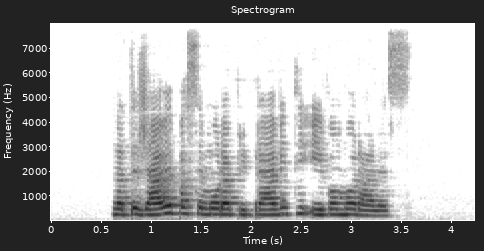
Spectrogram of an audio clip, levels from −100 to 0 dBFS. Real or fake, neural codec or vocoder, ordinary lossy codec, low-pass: real; none; none; none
